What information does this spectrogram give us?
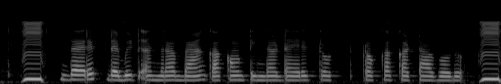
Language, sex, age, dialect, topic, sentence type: Kannada, female, 31-35, Central, banking, statement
